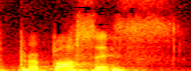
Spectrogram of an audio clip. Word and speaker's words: proboscis: It's a proboscis. Well done, and you're one of the few that have actually pronounced it correctly.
